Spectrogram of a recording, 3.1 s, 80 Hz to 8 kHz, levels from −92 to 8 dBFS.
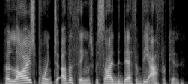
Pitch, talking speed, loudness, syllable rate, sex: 180 Hz, 230 wpm, -19 LUFS, 5.9 syllables/s, female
